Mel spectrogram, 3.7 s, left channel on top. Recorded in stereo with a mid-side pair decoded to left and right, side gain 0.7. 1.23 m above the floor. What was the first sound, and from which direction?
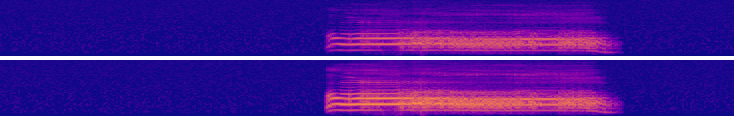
A scream, 60° right.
